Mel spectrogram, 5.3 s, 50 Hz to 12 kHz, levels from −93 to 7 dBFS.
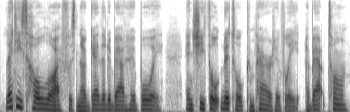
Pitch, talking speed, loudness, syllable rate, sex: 140 Hz, 180 wpm, -19 LUFS, 6.0 syllables/s, female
